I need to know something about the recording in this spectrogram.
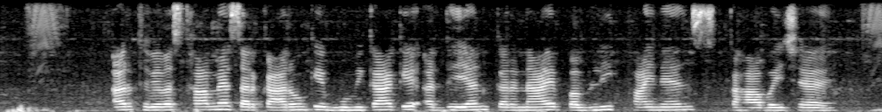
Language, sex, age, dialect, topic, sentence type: Maithili, female, 31-35, Angika, banking, statement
